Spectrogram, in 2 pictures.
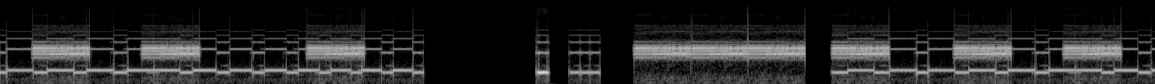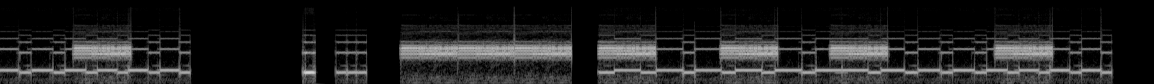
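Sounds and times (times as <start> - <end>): harsh high alarm tone: 0.0 - 3.8, 6.4 - 13.0, 15.6 - 22.3.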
